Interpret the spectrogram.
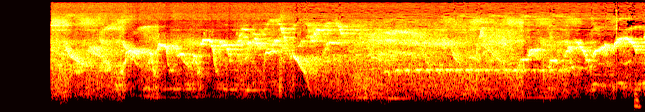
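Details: Breeding-season song of a Swainson's Thrush in Nevada: swirling, high, flute-like phrases spiralling upward, sung loudly and steadily to broadcast, unlike its quiet night flight calls, with other bird calls overlapping behind.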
